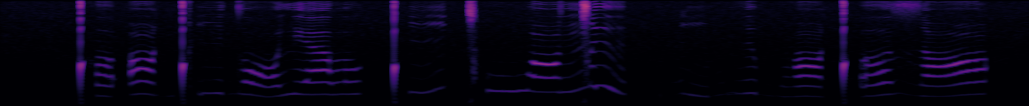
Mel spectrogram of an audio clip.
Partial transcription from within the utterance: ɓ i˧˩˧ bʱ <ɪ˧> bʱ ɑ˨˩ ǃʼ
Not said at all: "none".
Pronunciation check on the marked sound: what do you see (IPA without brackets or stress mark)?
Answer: ɪ˥˨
